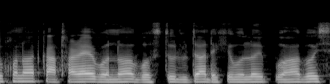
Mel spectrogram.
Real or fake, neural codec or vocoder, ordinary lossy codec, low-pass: real; none; none; 7.2 kHz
